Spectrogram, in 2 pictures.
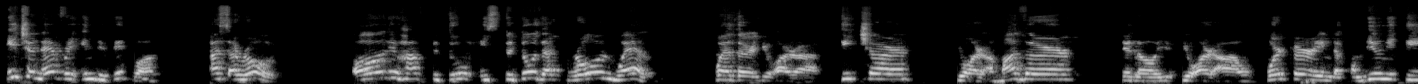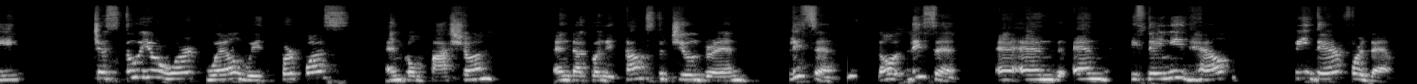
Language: English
